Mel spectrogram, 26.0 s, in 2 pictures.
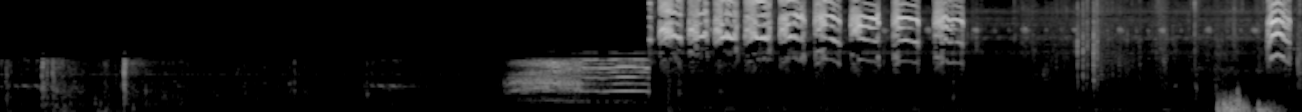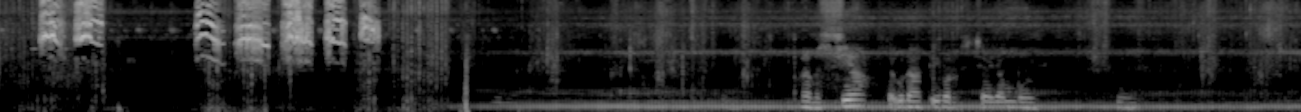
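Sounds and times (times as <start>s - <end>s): high-pitched bird chirps: 5.4s - 9.8s, 12.1s - 14.3s, 15.0s - 18.1s.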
